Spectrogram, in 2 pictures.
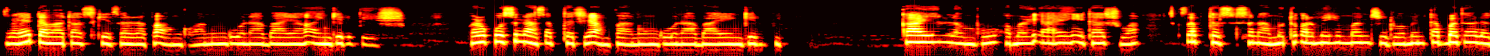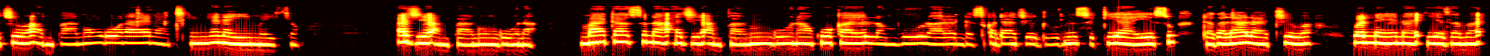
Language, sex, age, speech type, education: Hausa, female, 15-29, spontaneous, primary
